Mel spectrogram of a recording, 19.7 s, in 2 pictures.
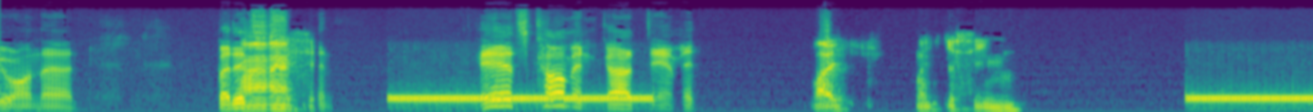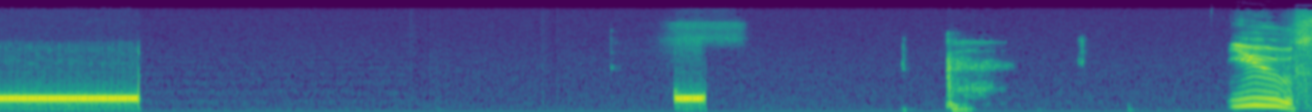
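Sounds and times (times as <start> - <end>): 
speech: 0.0 - 0.7, 1.6 - 2.6, 3.6 - 5.3, 6.1 - 7.7, 19.1 - 19.6
telephone ringback tone of an unanswered call: 2.9 - 4.9, 8.9 - 10.9, 14.9 - 15.2.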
